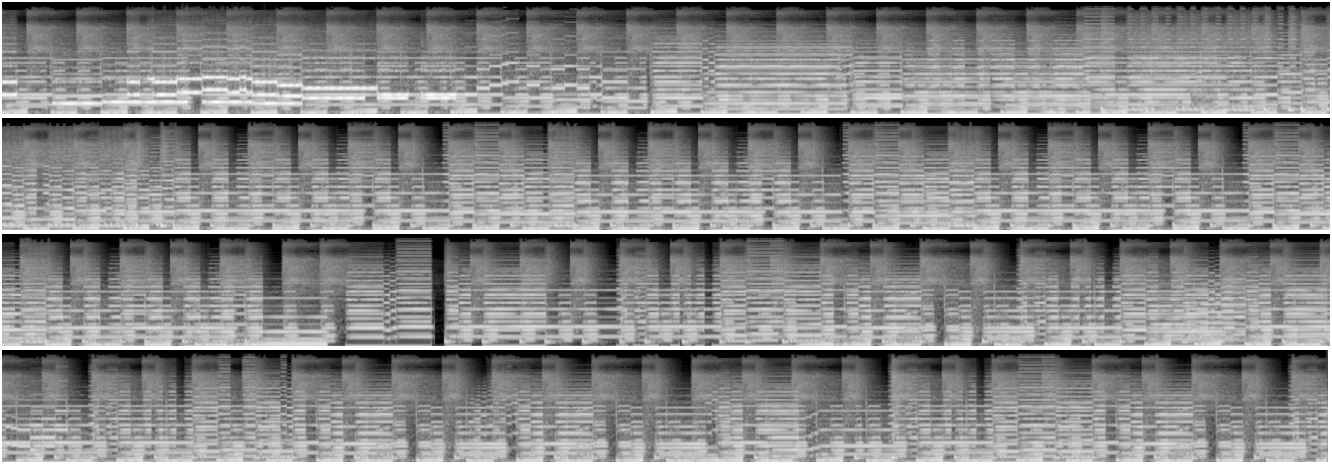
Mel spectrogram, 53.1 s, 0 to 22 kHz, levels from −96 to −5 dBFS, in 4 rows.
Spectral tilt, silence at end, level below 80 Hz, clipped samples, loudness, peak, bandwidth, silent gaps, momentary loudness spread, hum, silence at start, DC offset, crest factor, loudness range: -4.5 dB/octave; 0 s; -24 dBFS; under 0.1%; -16 LUFS; 0 dBFS; 18 kHz; none; 9 LU; none; 0 s; 3%; 16 dB; 7 LU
